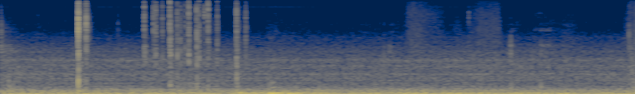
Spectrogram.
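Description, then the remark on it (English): A brief flurry of computer keyboard typing, a dozen or so sharp clicks in an irregular rhythm, over a steady low background hum that continues after the keys stop. “Oh, my keyboard's off.”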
